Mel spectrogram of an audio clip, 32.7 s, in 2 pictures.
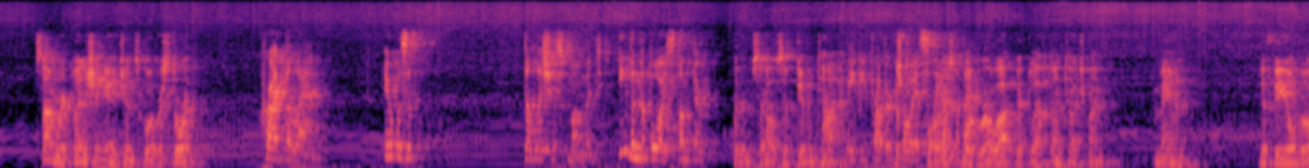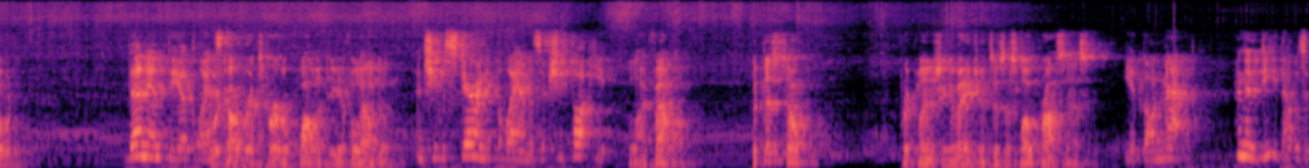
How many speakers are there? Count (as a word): two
